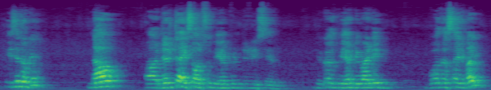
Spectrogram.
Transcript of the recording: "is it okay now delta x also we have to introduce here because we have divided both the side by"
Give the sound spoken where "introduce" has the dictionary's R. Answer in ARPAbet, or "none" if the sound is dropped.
none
